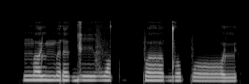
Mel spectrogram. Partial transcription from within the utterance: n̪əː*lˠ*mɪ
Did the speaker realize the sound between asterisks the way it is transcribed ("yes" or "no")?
no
